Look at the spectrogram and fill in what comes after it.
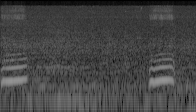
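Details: Domestic cat snoring in its sleep with an unusual sound: two clear, evenly pitched whistling breaths of about half a second each, three seconds apart, with a steady low hum indoors.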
